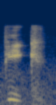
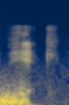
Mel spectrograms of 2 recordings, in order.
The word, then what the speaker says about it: pick: pick and him okay she got to the word pick and she said peak all right uh I heard it and she felt herself say it and then backed up and said nope it's pick all right so what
